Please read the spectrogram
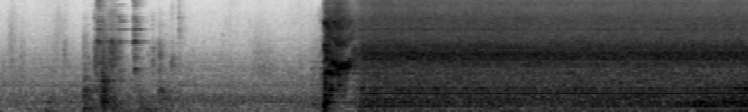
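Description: A few light knocks of wood being handled. About four seconds in, a sliding table saw is switched on and runs steadily with a loud whirring hiss and a faint hum.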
